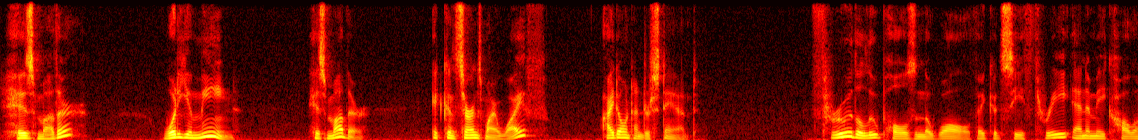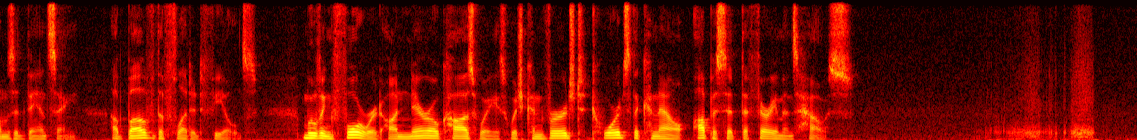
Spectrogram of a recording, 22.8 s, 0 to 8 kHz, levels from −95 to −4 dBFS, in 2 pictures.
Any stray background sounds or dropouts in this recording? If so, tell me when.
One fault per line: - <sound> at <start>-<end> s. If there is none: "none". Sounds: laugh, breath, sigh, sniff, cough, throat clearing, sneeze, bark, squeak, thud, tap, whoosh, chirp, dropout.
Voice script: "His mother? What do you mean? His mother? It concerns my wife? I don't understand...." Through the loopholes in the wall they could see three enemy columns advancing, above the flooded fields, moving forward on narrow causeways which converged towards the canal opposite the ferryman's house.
- squeak at 21.1-22.5 s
